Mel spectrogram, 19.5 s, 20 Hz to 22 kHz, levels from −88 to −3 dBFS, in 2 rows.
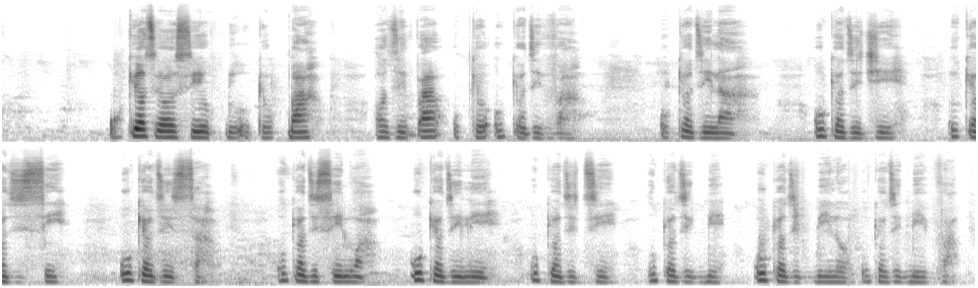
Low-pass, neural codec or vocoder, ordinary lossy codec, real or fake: none; none; none; real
